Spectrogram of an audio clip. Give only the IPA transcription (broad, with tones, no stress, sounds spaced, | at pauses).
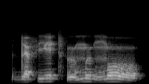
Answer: d ɛ˨˩˦ f j i˥˩ t͡sʼ ɯ˨˩˦ m ɯ˥˩ ŋ͡m oː˥˩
